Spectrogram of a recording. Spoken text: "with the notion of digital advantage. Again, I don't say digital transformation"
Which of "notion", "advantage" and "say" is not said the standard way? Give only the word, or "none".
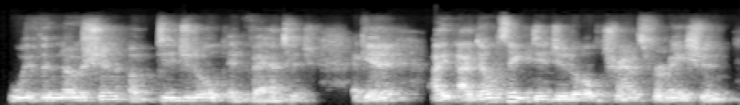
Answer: none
